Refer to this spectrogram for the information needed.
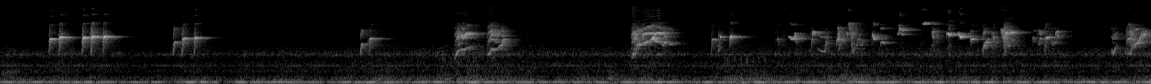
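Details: European goldfinch singing, recorded 22.09.2023: scattered sharp chirps at first, then denser tinkling twitters and buzzy trills building toward the end, a faint constant hum in the background.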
